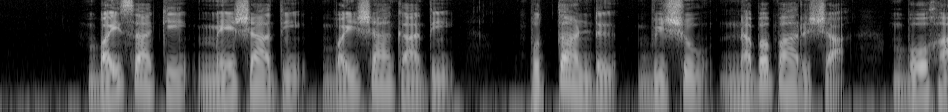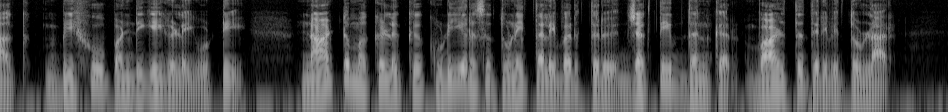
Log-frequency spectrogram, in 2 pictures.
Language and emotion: Tamil, neutral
